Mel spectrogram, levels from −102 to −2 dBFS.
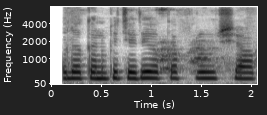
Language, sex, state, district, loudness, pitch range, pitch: Telugu, female, Andhra Pradesh, Sri Satya Sai, -13 LUFS, 235-245 Hz, 240 Hz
